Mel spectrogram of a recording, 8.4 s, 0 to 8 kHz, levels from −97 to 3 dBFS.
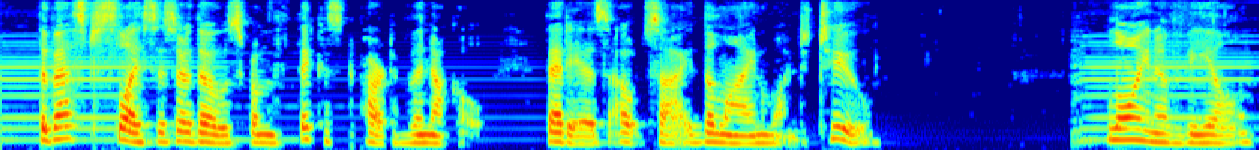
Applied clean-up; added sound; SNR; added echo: classical method spectral subtraction.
